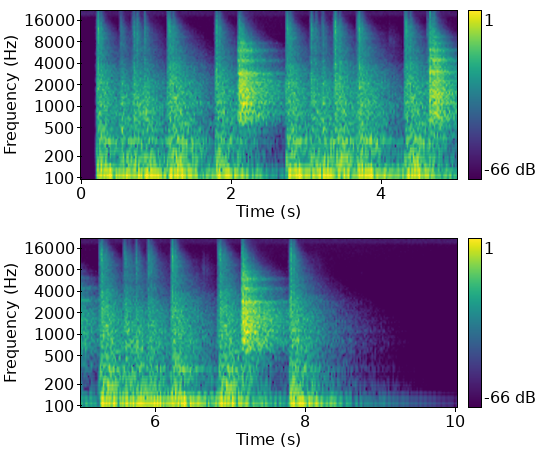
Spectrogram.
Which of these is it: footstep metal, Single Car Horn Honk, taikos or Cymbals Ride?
taikos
